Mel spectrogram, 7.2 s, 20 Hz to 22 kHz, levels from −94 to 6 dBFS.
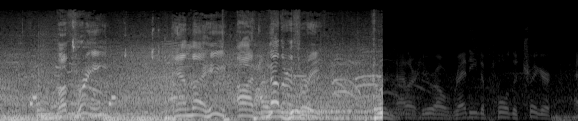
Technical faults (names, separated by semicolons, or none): audio dropout to a faint residue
